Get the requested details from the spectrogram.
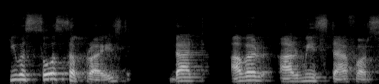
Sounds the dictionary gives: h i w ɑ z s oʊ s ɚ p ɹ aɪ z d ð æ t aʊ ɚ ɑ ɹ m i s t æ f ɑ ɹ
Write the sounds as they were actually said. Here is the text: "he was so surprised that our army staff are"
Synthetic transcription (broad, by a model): h i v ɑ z s oʊ s ɚ p ɹ aɪ z d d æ t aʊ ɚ ɑ ɹ m i s t æ f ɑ ɹ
